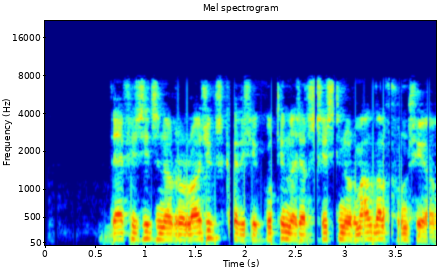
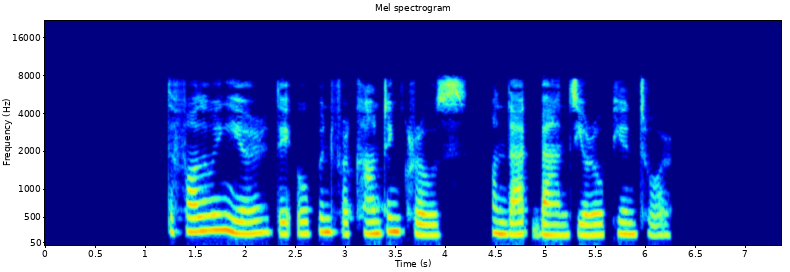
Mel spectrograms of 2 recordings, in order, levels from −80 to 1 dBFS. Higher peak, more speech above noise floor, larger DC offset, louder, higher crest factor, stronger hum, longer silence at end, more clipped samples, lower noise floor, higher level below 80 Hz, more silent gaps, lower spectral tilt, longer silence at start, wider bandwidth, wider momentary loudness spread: first, -2 dBFS vs -10 dBFS; second, 44 dB vs over 63 dB; neither; first, -16 LUFS vs -27 LUFS; second, 14 dB vs 20 dB; neither; second, 0 s vs 1.1 s; neither; second, -60 dBFS vs under -90 dBFS; first, -46 dBFS vs -70 dBFS; second, none vs 4.24-4.47 s, 5.64-5.68 s; about the same, -4.5 dB/octave vs -4 dB/octave; second, 0.6 s vs 1.25 s; about the same, 8 kHz vs 8.4 kHz; second, 5 LU vs 9 LU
